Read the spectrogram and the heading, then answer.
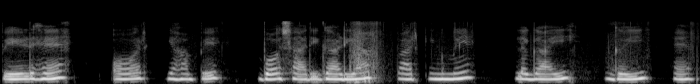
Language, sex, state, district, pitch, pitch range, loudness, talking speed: Hindi, female, Himachal Pradesh, Shimla, 250 Hz, 240-275 Hz, -15 LUFS, 110 wpm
